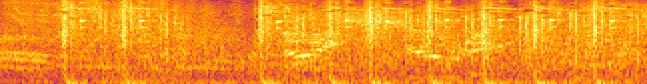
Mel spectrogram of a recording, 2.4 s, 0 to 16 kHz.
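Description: Rapid automatic gunfire in the video game Mass Effect 2, a dense steady stream of shots at close range, with faint voices underneath.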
